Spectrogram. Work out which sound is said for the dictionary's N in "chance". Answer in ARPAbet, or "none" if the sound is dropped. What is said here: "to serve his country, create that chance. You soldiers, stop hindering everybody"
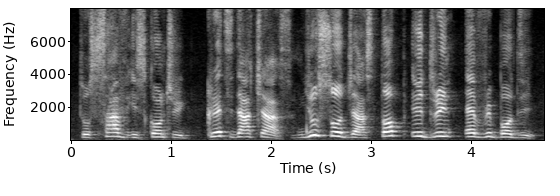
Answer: none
